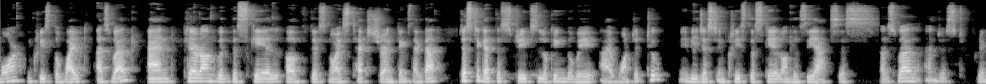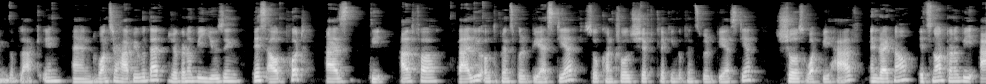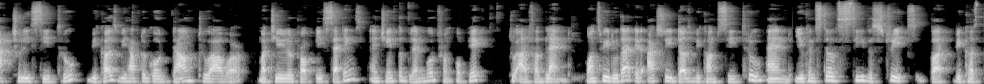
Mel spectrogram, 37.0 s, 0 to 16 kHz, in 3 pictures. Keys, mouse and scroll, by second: 0.2-1.4 drag, 1.7 middle click, 2.1-2.4 scroll up 2, 2.5 middle click, 3.4-8.4 drag, 8.4-8.7 scroll down 2, 8.7 middle click, 9.7 scroll down 2, 9.9-11.1 middle drag, 12.0-12.6 drag, 13.0 click, 13.3-13.8 scroll down 3, 13.8 middle click, 14.5-15.4 scroll up 2, 15.4 scroll up 1, 15.9 click, 16.5 click, 18.3 click, 20.5 ctrl+shift+click, 25.8-26.9 scroll down 2, 26.9-28.1 scroll down 1, 28.1-29.7 scroll down 3, 29.7 scroll down 2, 29.7-31.1 drag, 34.5 scroll up 3, 35.3-35.6 scroll up 2, 35.6 scroll down 2.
